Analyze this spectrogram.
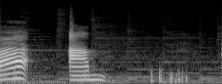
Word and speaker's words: อำ: สระ อำ กัน ค่ะ สระ อำ อ่าน ออก เสียง ว่า อำ อำ เด็ก ๆ ลอง ออก เสียง ตาม นะ คะ สระ อำ เนี่ย จัด เป็น สระ เกิน ค่ะ เป็น สระ เกิน เสียง สั้น นะ คะ ดัง นั้น สระ อำ จะ ออก เสียง เป็น เสียง สั้น ค่ะ ตำแหน่ง ของ สระ อำ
